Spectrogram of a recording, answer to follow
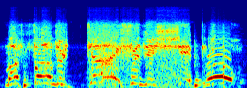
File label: alert; slender; shia labeouf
